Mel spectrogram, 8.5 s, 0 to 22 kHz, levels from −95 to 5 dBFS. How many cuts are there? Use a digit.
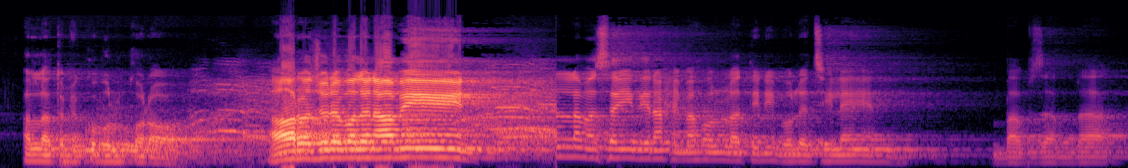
1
